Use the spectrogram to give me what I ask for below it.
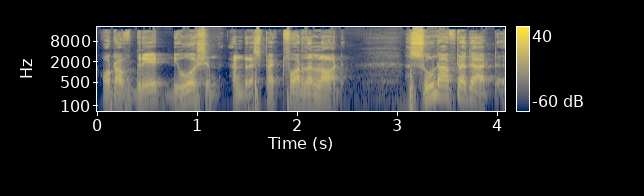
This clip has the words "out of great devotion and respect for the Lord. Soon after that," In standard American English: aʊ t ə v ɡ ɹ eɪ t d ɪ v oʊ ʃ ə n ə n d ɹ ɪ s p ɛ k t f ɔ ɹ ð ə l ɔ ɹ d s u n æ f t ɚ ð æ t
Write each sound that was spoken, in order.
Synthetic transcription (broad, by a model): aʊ t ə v ɡ ɹ eɪ t d ɪ v oʊ ʃ ə n ə n d ɹ ɪ s p ɛ k t f ɔ ɹ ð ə l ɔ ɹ d s u n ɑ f t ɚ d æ t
